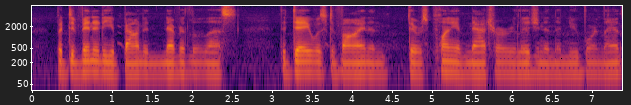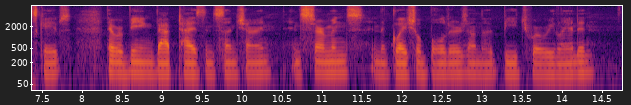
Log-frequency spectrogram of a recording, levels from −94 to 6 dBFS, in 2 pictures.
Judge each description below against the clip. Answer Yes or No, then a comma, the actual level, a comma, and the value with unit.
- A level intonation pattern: Yes, narrow, 0.8 semitones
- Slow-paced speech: No, average, 150 wpm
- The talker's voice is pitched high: No, low, 100 Hz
